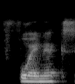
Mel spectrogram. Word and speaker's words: Phoenix: of three heroes Ajax Phoenix and or Fenix is another pronun pronunciation I've heard and Adysius and for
